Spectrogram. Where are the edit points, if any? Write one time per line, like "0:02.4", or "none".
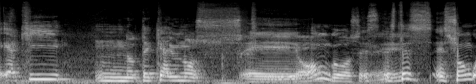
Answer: none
